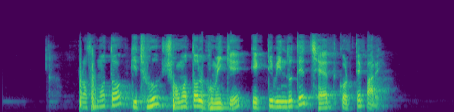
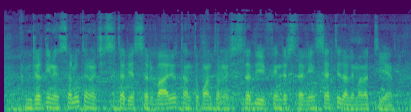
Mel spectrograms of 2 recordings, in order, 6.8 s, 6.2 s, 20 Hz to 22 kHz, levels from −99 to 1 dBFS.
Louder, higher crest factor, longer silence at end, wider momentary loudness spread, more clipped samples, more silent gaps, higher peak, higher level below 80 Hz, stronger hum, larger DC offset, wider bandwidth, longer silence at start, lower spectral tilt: first, -17 LUFS vs -22 LUFS; about the same, 18 dB vs 18 dB; first, 1.05 s vs 0 s; about the same, 6 LU vs 5 LU; neither; neither; first, 0 dBFS vs -4 dBFS; second, -54 dBFS vs -42 dBFS; neither; neither; second, 7.4 kHz vs 15 kHz; first, 1.2 s vs 0.05 s; about the same, -5.5 dB/octave vs -5 dB/octave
